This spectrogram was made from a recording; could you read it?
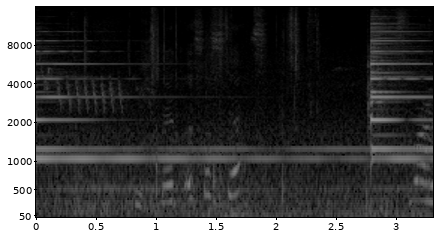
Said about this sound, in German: Seit etwas mehr als 20 Jahren ist in dem wundervollen Ensemble aus historischen und für das Bergische Land so typischen Fachwerkhäusern ein Industriemuseum untergebracht. Von einem der Gebäude ertönt der Glockenschlag der alten, schmucken Werksuhr.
